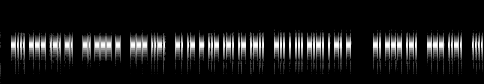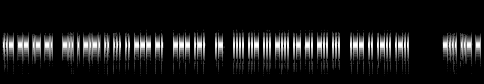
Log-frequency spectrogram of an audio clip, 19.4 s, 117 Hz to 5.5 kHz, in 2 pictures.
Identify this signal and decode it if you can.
Morse code, heard as a keyed tone, about 40 wpm, 700 Hz. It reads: BORN NOT OF NATURAL DESCENT NOR OF HUMAN DECISION OR A HUSBANDS WILL BUT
